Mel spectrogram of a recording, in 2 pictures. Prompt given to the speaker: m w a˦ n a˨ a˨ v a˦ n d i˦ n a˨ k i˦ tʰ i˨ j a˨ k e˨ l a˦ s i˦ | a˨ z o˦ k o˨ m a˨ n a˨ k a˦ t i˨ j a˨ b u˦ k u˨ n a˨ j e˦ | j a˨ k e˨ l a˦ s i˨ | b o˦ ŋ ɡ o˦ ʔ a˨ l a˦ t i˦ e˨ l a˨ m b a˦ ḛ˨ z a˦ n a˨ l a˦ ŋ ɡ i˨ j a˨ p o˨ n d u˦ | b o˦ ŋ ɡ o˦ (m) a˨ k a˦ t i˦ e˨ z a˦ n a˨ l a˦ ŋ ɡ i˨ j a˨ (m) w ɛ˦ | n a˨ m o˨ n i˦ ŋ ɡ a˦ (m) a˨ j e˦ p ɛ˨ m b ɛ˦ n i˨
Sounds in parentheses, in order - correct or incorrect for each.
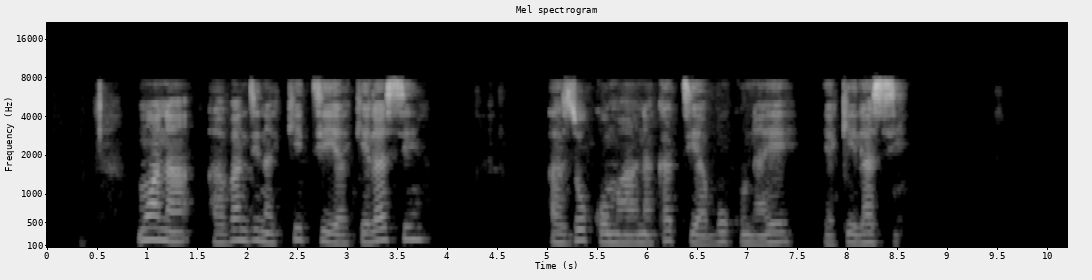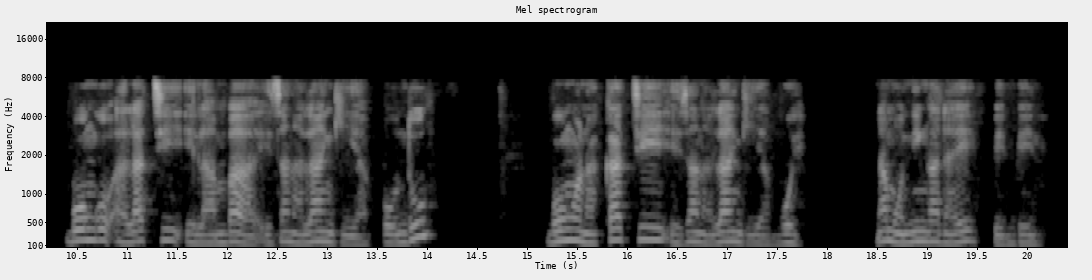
incorrect: n, incorrect: b, incorrect: n

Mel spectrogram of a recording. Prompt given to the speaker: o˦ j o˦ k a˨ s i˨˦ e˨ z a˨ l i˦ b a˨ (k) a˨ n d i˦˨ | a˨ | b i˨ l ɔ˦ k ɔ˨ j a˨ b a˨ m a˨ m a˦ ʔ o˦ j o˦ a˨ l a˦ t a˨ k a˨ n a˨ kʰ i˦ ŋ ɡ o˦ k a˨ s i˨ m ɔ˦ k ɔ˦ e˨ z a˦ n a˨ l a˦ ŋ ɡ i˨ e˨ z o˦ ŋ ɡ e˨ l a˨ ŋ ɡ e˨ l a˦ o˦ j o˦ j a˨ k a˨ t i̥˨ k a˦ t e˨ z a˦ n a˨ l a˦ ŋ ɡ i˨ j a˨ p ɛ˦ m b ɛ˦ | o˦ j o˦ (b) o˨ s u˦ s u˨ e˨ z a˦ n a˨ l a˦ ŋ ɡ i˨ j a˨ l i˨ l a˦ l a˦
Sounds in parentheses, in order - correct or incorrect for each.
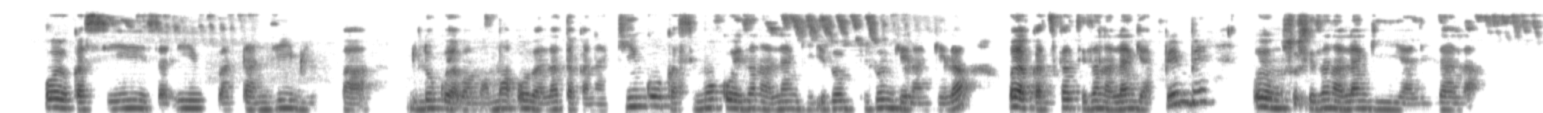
incorrect: t, incorrect: m

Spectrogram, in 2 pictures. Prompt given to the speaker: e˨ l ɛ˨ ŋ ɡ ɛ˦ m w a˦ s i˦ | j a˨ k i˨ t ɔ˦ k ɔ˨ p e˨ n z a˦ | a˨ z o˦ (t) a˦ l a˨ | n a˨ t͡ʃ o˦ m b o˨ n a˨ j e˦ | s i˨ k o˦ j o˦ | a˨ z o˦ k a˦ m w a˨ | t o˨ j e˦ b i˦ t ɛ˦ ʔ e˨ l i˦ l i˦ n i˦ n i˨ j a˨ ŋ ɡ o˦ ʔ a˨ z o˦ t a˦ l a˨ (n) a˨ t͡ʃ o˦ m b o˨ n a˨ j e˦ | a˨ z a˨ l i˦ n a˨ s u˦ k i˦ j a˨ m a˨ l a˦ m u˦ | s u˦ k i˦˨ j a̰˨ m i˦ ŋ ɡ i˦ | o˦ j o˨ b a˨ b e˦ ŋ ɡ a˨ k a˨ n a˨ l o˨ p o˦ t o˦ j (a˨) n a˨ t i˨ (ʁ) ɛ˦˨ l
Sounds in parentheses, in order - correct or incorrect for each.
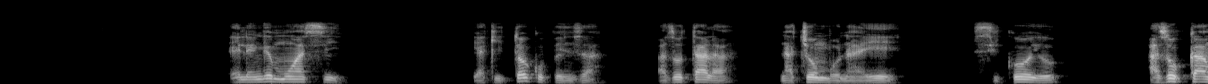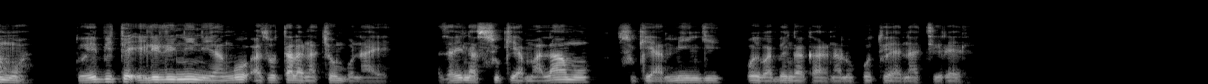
correct, correct, correct, correct

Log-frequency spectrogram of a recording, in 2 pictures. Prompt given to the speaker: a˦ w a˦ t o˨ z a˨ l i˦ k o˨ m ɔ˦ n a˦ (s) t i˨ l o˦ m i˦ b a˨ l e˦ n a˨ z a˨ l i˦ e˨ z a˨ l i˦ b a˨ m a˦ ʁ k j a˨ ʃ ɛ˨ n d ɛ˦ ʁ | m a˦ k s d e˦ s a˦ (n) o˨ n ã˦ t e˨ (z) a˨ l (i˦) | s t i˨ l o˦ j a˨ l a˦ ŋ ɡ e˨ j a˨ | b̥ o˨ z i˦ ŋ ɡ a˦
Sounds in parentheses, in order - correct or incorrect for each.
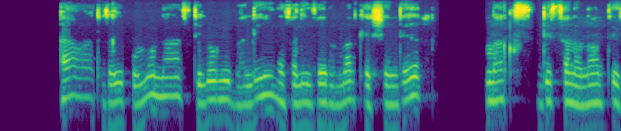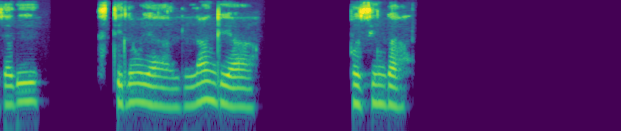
correct, correct, correct, correct

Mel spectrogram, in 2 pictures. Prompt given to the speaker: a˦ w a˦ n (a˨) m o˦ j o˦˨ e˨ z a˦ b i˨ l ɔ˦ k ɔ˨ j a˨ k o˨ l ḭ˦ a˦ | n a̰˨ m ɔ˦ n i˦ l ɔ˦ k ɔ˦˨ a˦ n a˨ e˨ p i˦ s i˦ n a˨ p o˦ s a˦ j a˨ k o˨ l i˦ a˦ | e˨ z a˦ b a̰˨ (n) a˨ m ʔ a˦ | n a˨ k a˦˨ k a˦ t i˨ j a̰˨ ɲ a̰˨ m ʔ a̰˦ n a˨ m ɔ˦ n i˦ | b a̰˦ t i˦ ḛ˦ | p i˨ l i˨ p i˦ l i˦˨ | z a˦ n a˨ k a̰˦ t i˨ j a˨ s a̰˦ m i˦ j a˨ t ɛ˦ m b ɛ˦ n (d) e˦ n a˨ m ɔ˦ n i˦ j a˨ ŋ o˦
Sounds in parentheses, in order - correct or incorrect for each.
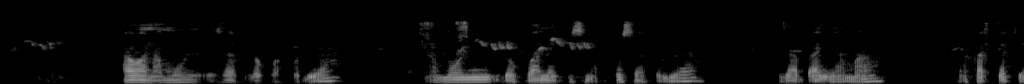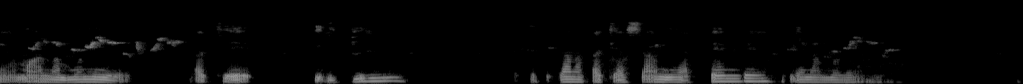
correct, incorrect: ɲ, correct

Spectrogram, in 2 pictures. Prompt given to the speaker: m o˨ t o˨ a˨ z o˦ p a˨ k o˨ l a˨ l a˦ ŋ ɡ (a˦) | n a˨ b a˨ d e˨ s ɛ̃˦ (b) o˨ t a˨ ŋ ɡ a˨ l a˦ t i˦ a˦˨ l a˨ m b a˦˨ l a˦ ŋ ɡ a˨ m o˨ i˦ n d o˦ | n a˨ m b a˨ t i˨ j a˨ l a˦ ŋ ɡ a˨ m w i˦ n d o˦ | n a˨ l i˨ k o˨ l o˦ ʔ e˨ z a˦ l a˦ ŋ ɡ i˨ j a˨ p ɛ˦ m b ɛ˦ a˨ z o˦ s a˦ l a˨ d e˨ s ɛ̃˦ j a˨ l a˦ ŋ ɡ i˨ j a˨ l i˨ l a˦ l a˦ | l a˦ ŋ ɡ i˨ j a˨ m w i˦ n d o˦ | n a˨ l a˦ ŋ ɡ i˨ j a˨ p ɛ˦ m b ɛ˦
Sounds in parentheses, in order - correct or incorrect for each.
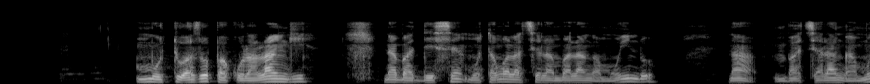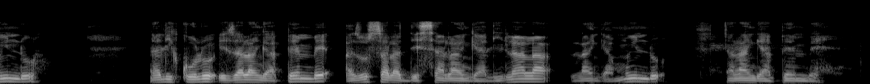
incorrect: i˦, incorrect: m

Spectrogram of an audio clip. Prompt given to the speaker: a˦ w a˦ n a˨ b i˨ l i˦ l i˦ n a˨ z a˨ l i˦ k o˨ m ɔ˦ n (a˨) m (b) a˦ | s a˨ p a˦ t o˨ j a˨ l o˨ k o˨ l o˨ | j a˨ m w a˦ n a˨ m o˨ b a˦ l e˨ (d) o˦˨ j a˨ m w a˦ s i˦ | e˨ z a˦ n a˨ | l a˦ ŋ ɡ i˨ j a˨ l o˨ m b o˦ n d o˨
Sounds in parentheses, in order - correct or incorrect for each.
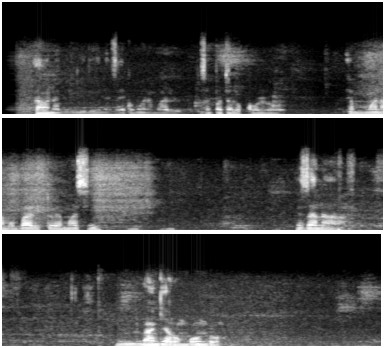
correct, incorrect: w, incorrect: t

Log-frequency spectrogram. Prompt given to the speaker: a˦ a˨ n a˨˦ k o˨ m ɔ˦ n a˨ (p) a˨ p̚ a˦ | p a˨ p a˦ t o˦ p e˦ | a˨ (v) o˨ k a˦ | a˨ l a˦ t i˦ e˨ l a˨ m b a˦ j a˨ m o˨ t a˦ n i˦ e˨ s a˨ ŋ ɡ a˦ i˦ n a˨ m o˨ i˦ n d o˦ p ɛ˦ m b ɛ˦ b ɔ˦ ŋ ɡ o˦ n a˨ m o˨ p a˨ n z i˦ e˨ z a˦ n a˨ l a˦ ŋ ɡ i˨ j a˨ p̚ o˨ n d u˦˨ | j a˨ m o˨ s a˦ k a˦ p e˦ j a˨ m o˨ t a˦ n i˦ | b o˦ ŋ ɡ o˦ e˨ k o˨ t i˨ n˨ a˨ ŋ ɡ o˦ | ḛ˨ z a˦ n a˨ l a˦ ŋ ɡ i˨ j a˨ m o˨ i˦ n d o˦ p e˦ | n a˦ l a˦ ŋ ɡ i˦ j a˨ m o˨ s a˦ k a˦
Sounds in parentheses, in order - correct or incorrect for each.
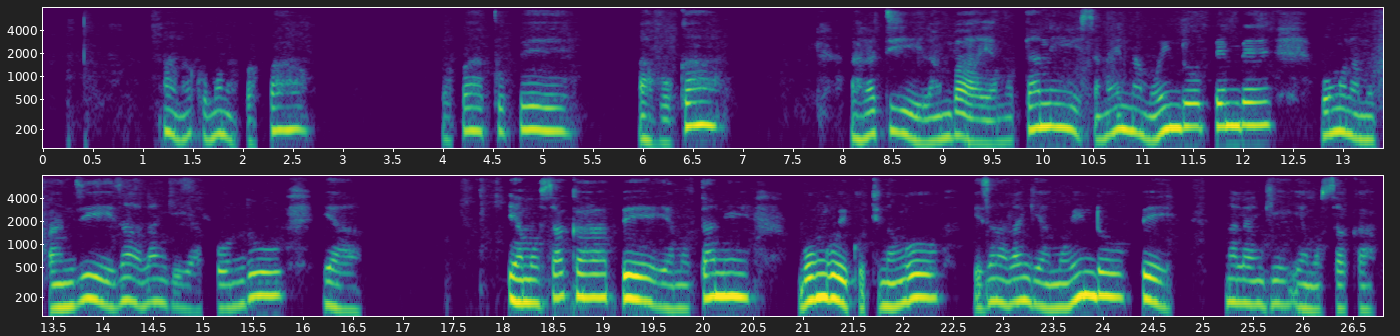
correct, correct

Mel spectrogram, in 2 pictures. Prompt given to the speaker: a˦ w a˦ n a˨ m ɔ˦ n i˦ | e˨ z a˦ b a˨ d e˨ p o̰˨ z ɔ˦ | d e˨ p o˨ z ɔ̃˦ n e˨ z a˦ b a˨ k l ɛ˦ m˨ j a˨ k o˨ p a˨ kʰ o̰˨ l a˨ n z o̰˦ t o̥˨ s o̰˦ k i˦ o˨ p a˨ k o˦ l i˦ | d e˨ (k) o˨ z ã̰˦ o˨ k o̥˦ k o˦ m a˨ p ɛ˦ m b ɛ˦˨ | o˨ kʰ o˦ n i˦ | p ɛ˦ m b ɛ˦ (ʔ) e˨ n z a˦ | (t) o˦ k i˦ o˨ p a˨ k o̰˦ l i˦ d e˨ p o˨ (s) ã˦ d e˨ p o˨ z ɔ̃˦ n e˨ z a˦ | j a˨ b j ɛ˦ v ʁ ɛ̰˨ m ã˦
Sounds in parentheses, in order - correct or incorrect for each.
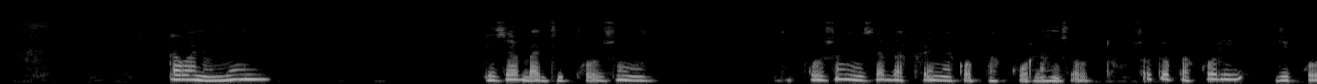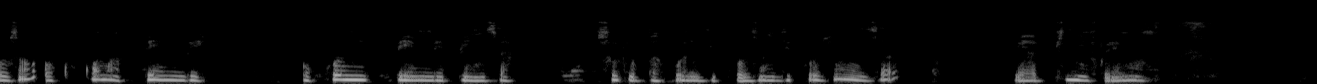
incorrect: p, incorrect: p, incorrect: s, incorrect: z

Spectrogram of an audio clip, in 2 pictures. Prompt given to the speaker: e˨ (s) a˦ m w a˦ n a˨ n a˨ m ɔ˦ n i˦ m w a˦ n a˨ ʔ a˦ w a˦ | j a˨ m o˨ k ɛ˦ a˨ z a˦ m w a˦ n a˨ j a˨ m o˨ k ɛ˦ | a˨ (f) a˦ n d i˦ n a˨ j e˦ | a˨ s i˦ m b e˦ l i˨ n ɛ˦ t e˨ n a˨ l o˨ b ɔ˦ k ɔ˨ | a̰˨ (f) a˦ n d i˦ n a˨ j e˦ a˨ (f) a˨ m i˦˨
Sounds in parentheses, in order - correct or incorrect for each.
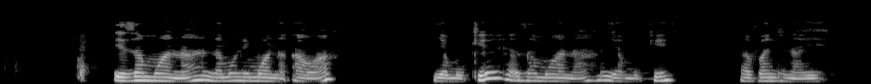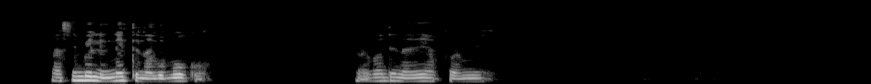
incorrect: z, incorrect: v, incorrect: v, correct

